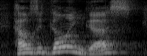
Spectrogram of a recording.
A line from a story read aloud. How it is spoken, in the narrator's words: asked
